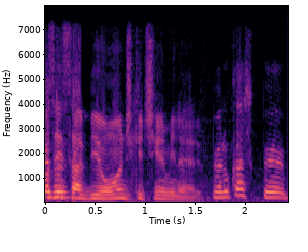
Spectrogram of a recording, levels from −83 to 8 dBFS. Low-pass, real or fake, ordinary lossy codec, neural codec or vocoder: 7.2 kHz; real; none; none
